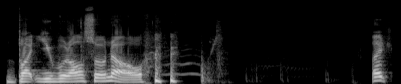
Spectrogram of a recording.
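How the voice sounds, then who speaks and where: Speaking extremely slowly in a mid-range, slightly mellow voice, the young man from Sweden keeps up casual game-stream chatter. He swears frequently and laughs at his own jokes.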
